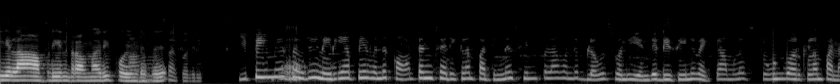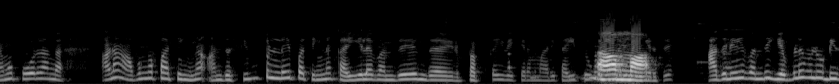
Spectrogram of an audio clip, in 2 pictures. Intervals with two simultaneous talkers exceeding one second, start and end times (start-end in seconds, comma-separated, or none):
none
